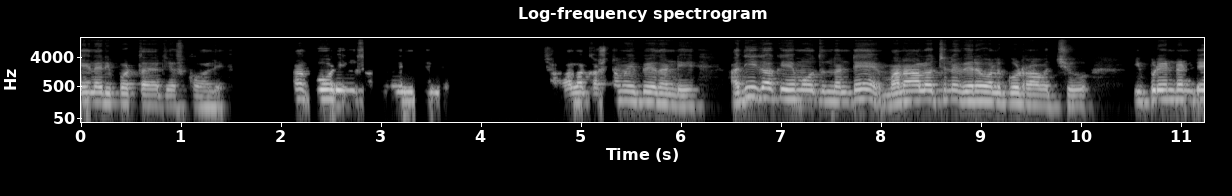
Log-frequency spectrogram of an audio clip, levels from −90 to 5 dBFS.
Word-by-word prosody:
నేనే 160 0 +1
రిపోర్ట్ 145 0 -4
తయారు 135 -1 -2
జేసుకోవాలి. 120 -2 -8 0.8
ఆ! - - +3 0.2
Coding 365 - +5
some 410 - -19 0.2
reasoning. 305 - -3 1.1
చాలా 145 +4 -1
కష్టమయిపోయేదండి. 160 -4 -1 0.5
అదీ 220 +9 +1
గాక 210 -2 +3
ఏమవుతుందంటే, 180 -2 -1 0.3
మన 155 +2 +5 0.2
ఆలోచన 185 0 +1
వేరే 170 0 +5
వాళ్ళకు 155 -2 +1
గూడా 155 -2 +3
రావచ్చు. 130 -1 -3 0.7
ఇప్పుడేంటంటే, 185 +1 +2
165 Hz, 105 wpm, -24 LUFS, 145-185 Hz, 1.1 s, Coding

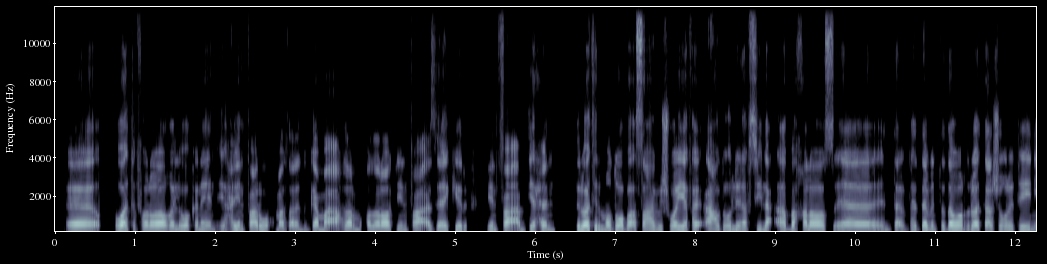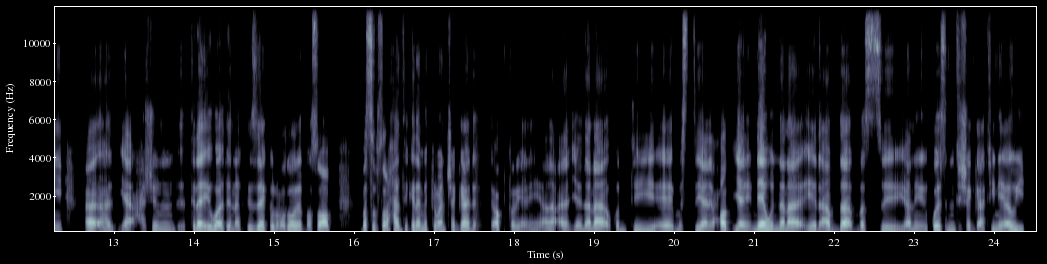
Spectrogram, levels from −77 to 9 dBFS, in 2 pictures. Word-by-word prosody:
آآ، 110 -1 +4 0.2
وقت 125 -1 +4
فراغ 110 0 +4
اللي 105 +1 -5
هو 115 - +1
كان 115 0 -8
هين 125 -1 -5
آآ، 115 - -7
هينفع 120 -2 0
أرُوح 115 +2 -2
مثلًا 115 0 -2
الجامعة 195 - -1
أحضر 115 -1 -1
مُحاضرات 110 +1 +1
ينفع 115 -1 -2
أذاكر، 115 -1 -2 0.3
ينفع 125 -1 +1
أمتحِن، 120 +2 -3 0.3
دلوقتي 175 +1 +5
الموضوع 150 -1 +1
بقى - - 0
صعب 140 -2 -1
شوية، 130 +1 +1
فأقعُد 150 +4 -1
أقول 155 +1 -3
لنَفْسي 150 -2 -3
لأ، 135 -3 -1
ب 130 +1 -1
خلاص 130 0 +2
آآ، 135 0 +1
أنت 135 -4 -7
به 140 - -7
طَب 140 0 0
أنت 140 -2 -9
دوّر 140 -1 +4
دلوقتي 130 +2 0
على 125 - 0
شُغل 130 0 -4
تاني 130 -1 -3 0.3
أ - - +5 0.2
هق - - -5
يع - - 0
عشان 150 -3 -8 0.2
تلاقي 140 0 +5
وقت 140 0 +3
إنّك 125 -3 -5
تذاكر 135 +4 0
والموضوع 130 +1 0
يبقى 130 - -7
صعب، - - +5 0.4
بس - - +1
بصراحة 230 - 0
أنتِ 195 -6 -3
كلامِك 165 +4 -1
كمان 150 0 -2
شجّعني 135 -1 +1 0.2
أكتر - - -2
يعني - - -9
أنا - - -2 0.2
آآ، - - -6
يعني 115 +2 -2
أنا 125 -1 +4
كنت 120 -3 -13
ي 115 -1 -4 0.2
آآ، - - -4
مست 115 -1 -8
يعني 120 -1 +1
حاط 150 +1 +4
يعني 125 -1 +2
ناوي 165 +3 +7
إن 150 - -5
أنا 155 0 +4
يعني 115 +1 -2
أبدأ 145 0 +4
بس - - -2
يعني 115 - -4
كويس 145 +1 +1
إن 145 - -11
أنتِ 145 -1 -8
شجّعتيني 135 +3 -2
أوي 145 +1 0
130 Hz, 200 wpm, -23 LUFS, 115-140 Hz, 0.4 s, ناوي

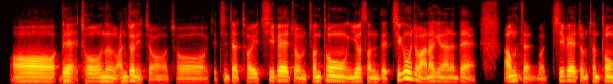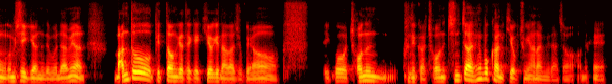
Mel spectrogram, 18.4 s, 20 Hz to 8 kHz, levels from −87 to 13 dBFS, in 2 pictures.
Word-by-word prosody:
어 100 0 +5
네. 110 0 +3
저는 100 -1 0
완전 105 +6 +2
있죠. 75 -3 -7
저 85 -1 -4
지 - - -17
진짜 - - -2
저희 95 0 -1
집의 115 +3 +3
좀 90 -3 -2
전통이었었는데 105 - +1
지금은 170 +2 +3
좀 140 - +3
안 85 +3 +2
하긴 105 0 +1
하는데. 95 0 -2 0.4
아무튼 110 - 0
뭐 80 -1 -8
집에 120 +1 +2
좀 105 -4 -4
전통 100 -1 +1
음식이었는데 95 -6 -3
뭐냐면 90 +9 -3 0.4
만두 155 -1 +4
빚던 110 -1 +2
게 100 - +1
되게 90 - -6
기억이 100 -1 -1
나 85 -3 -4
가지고요. 80 -1 -6 0.7
이거 105 -2 -4
저는 105 -2 -1 0.3
그니까요 - - -8
저는 95 +1 -4
진짜 125 0 +3
행복한 150 +2 0
기억 - - -6
중에 80 - -9
1 80 0 -6
입니다. 65 -2 -13
저 - - -16 0.3
네. - - -11
100 Hz, 295 characters per minute, -23 LUFS, 85-110 Hz, 0.7 s, 어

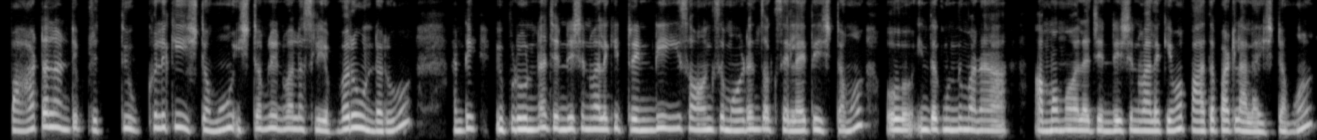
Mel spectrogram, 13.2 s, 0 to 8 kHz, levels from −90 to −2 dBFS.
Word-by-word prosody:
పాటలంటే 245 +4 0
ప్రతి 215 +4 -6
ఒక్కళ్ళకి 270 +6 -3
ఇష్టము. 220 -1 -2 0.2
ఇష్టం 245 +3 -2
లేని 250 -3 0
వాళ్ళు 245 -1 +1
అసలు 225 -1 -2
ఎవ్వరూ 235 +8 +2
ఉండరు. 205 0 0 0.6
అంటే 210 +5 0 0.3
ఇప్పుడు 230 +2 +2
ఉన్న 230 +2 +2
జనరేషన్ 240 0 +2
వాళ్ళకి 240 +1 +1
ట్రెండీ 225 +3 +2 0.2
సాంగ్స్ 230 0 0
మోడర్న్ 230 +2 +1
సాక్స్ 225 0 -2
ఎలైయితే 210 +2 +1
ఇష్టమో 215 +3 -2 0.4
ఓహ్! 115 0 +5 0.2
ఇంతకుముందు 230 0 +2
మన 220 -1 0 0.6
అమ్మమ్మ 215 +1 +1
వాళ్ళ 220 -1 +3
జనరేషన్ 210 +1 +1
వాళ్ళకేమో 210 +2 +1
పాత 205 0 0
పాటలు 215 0 +1
అలా 195 0 +1
ఇష్టము. 190 +4 -3
225 Hz, 145 wpm, -25 LUFS, 210-240 Hz, 0.6 s, ఓహ్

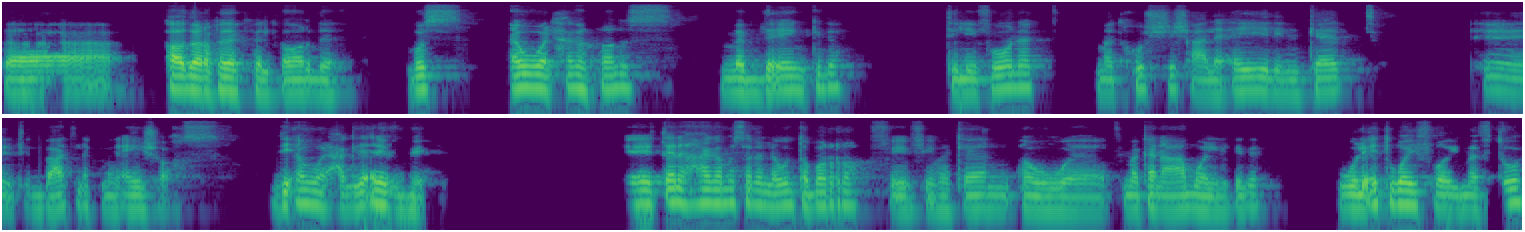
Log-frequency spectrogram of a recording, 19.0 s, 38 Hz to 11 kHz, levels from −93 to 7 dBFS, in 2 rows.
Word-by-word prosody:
ف - - -2 1.0
أقدَر 130 -2 +10
أفيدك 125 0 +5
في 120 - -1
الحوار 110 +1 +1
ده. 105 -1 -4 0.4
بُص 135 +1 -2 0.2
أول 140 -1 +6
حاجة 140 -1 0
خالص، 140 +2 -5 0.2
مبدئيًا 115 +2 +2
كده 145 +1 -4 0.6
تليفونك 140 +6 -1 0.3
ما 110 -1 -5
تخشّش 130 +3 -6
على 110 +2 -3
أي 120 0 +1
لينكات 120 +2 -4 0.7
آآ 125 -3 -5
تتبعت 110 0 -3
لك 120 -3 -11
من 105 0 -6
أي 110 -1 -2
شخص، 110 +2 -11 0.3
دي 130 +2 +1
أول 135 -4 +2
حاجة. 115 +3 +1
دي 140 - +6
أ، - - +5
ب. 100 -2 -7 1.2
آآ 145 +1 +4
تاني 155 -1 +6
حاجة، 150 +1 +2
مثلًا 150 -1 -1
لو 130 0 +2
أنت 135 - -1
برَّه 135 0 -1
في 105 - -5
في 105 - -8
مكان 110 +1 -4
أو 105 -1 0 0.3
في 115 - -9
مكان 110 +1 +1
عام 110 +2 0
والّا 105 -1 -1
كده، 120 +3 -6 0.4
ولقيت 115 +5 +3
واي 140 -1 +6
فاي 120 -5 -1
مفتوح 110 +8 -1
120 Hz, 160 wpm, -24 LUFS, 110-135 Hz, 1.2 s, أقدَر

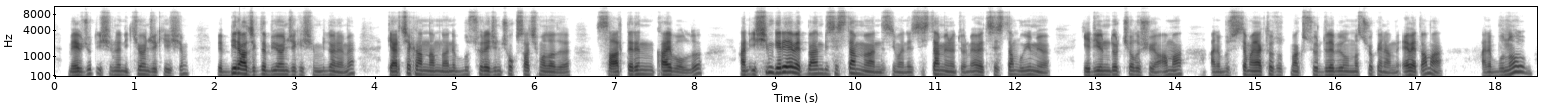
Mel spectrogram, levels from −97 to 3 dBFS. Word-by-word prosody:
mevcut 125 +7 +2
işimden 130 -4 -5
2 125 +5 -6
önceki 115 -5 -4
işim 145 +10 -8 0.4
ve 115 -2 -6
birazcık 155 -8 +8
da 145 -3 0
bir 140 - -2
önceki 135 -2 -2
işin 120 +1 -8
bir 130 - -14
dönemi 125 +4 -3 0.4
gerçek 125 +8 +3
anlamda, 130 -4 0
hani, 120 +1 -6
bu 135 - -11
sürecin 135 -2 -1
çok 145 +2 -6
saçmaladığı, 115 -5 -2 0.3
saatlerin 145 +5 +2
kaybolduğu. 120 -8 +3 0.4
Hani, 135 +1 +1
işim 205 +8 +3
gereği 205 +3 +9
evet, 190 -6 +8
ben 160 0 +2
bir 155 - -8
sistem 165 +4 +2
mühendisiyim, 110 -3 -3
hani, 105 +1 -8
sistem 145 +5 +1
yönetiyorum. 115 -1 -5
Evet, 120 -3 -1
sistem 140 -2 -4
uyumuyor, 125 -7 -5 0.4
7-24 135 +3 0
çalışıyor 125 -4 -5
ama 140 +6 -3 0.3
hani, 110 0 -5
bu 115 - -13
sistemi 130 +5 -2
ayakta 130 +2 +3
tutmak, 120 +1 -6
sürdürülebilir 125 0 -2
olması 120 -1 -7
çok - - -8
önemli 105 -4 -6
evet - - +4
ama - - -1 0.4
hani, 110 +2 -6
bunu 195 - -2
130 Hz, 170 wpm, -24 LUFS, 115-145 Hz, 0.4 s, gereği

